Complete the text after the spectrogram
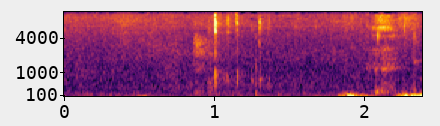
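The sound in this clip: Faint typing on a computer keyboard, a short cluster of quiet key clicks near the middle. A couple of duller, heavier thumps follow toward the end.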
